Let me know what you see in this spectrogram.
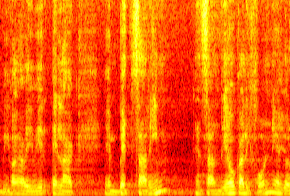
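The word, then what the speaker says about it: Beth Sarim: iban a resucitar y iban a vivir en Betzarim, en San Diego, California.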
